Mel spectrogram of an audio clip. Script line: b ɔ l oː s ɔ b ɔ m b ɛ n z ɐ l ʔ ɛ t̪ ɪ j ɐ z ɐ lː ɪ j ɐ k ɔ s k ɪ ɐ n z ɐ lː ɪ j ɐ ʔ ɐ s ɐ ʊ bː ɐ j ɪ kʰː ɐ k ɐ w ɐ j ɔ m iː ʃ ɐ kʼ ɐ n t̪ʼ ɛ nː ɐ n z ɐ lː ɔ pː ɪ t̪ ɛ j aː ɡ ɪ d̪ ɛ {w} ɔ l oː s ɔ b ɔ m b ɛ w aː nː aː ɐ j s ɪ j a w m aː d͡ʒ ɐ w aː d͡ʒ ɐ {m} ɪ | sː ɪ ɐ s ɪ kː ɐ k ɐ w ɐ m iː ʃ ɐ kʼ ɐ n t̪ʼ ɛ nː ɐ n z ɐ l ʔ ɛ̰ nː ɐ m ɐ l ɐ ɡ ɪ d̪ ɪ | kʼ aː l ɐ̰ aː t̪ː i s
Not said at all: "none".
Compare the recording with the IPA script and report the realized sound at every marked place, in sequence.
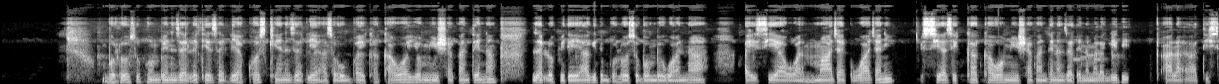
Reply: b, n

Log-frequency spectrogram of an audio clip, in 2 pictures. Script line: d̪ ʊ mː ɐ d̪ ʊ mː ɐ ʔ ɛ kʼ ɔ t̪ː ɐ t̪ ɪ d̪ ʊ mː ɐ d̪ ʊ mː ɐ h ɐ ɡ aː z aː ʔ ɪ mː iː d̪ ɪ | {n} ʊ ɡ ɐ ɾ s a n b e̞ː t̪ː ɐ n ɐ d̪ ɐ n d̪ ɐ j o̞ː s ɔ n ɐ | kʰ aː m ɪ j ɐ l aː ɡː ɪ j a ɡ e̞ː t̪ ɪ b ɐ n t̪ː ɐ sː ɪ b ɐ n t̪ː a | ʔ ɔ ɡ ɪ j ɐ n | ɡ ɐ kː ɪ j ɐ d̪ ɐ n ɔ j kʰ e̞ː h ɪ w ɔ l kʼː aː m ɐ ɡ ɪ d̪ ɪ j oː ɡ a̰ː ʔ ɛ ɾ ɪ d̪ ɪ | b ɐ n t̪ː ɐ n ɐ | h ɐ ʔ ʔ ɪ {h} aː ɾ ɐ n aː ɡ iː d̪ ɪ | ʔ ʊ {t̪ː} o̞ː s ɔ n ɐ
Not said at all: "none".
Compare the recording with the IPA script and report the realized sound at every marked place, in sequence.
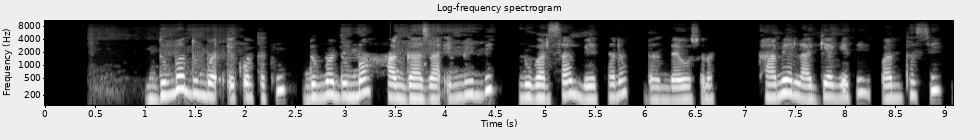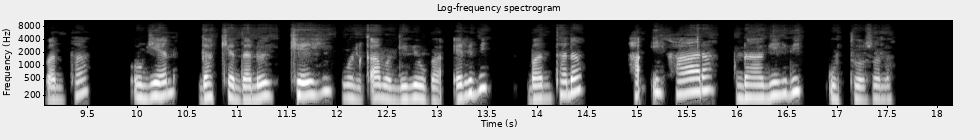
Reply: n, h, t̪ː

